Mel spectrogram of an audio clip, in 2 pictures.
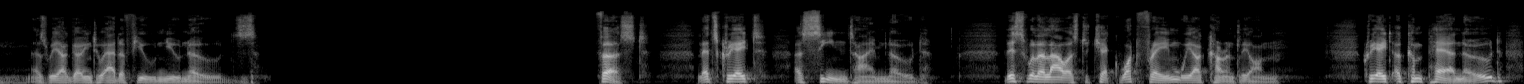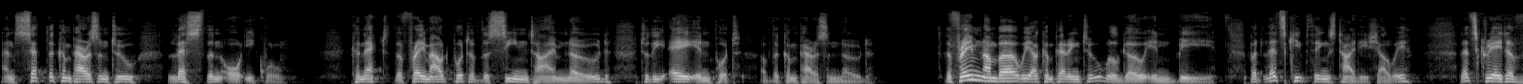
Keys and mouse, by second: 0.1 click, 3.6 click, 5.1-5.5 drag, 5.8 shift+a, 8.5 click, 13.2 shift+a, 15.8-17.6 drag, 18.0 click, 21.6-23.5 drag, 23.8 shift+click, 27.6 shift+v, 27.6 a, 28.3 click, 28.8 shift+a.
